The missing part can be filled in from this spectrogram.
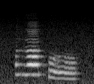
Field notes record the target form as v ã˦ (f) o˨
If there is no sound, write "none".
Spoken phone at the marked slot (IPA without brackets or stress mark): p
